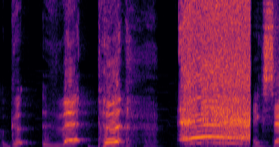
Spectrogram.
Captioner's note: calmly inhales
